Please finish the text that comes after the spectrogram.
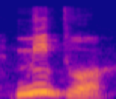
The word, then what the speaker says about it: MeTuo: MeTuo, ajá. MeTuo, así como suena.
